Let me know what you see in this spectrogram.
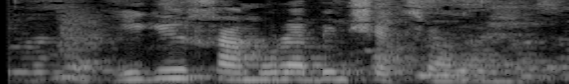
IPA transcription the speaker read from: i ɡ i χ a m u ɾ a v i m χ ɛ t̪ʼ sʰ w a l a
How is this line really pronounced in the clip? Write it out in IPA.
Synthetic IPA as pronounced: i ɡ i χ a m u ɾ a b i m ʃ ɛ t̪ sʰ w a l a

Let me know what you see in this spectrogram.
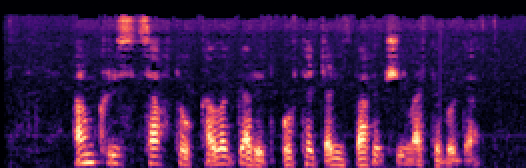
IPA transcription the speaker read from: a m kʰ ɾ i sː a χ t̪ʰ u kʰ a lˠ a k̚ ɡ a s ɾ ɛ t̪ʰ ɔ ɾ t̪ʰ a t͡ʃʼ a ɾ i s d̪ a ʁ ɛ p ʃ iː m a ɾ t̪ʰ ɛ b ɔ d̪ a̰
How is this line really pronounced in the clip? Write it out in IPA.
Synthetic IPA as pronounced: a m kʰ ɾ i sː a χ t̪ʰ ɔ kʰ a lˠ a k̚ ɡ a ɾ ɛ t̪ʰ ɔ ɾ t̪ʰ a t͡ʃʼ a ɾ i s d̪ a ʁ ɛ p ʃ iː m a ɾ t̪ʰ ɛ b ɔ d̪ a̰

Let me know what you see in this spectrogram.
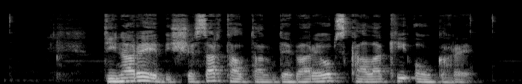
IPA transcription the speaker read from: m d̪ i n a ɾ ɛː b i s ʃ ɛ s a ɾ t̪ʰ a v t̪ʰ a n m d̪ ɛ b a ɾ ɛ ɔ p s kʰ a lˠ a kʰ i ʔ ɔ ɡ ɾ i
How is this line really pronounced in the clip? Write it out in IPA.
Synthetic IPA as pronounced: m d̪ i n a ɾ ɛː b i s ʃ ɛ s a ɾ t̪ʰ a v t̪ʰ a n m d̪ ɛ b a ɾ ɛ ɔ p s kʰ a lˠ a kʰ i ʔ ɔ ɡ ɾ ɛ

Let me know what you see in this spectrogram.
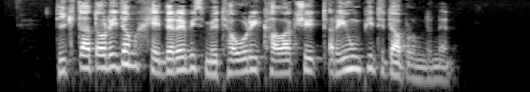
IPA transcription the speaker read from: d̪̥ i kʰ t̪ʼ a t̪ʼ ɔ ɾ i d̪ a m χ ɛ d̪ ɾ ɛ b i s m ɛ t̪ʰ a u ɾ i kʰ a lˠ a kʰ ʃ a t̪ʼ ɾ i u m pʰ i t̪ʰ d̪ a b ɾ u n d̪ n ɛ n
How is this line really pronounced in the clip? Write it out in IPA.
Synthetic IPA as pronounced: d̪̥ i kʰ t̪ʼ a t̪ʼ ɔ ɾ i d̪ a m χ ɛ d̪ ɾ ɛ b i s m ɛ t̪ʰ a u ɾ i kʰ a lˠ a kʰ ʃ i t̪ʼ ɾ i u m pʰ i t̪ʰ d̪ a b ɾ u n d̪ n ɛ n

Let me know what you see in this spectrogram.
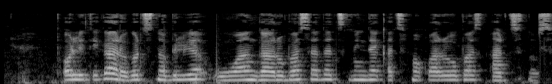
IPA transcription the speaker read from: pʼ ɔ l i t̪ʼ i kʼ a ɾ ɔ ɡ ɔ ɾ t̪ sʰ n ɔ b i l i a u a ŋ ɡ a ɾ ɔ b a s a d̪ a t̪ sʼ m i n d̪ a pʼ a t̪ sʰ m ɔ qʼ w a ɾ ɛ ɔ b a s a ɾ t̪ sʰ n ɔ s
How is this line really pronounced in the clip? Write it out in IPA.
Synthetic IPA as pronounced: pʼ ɔ l i t̪ʼ i kʼ a ɾ ɔ ɡ ɔ ɾ t̪ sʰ n ɔ b i l i a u a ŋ ɡ a ɾ ɔ b a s a d̪ a t̪ sʼ m i n d̪ a kʼ a t̪ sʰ m ɔ qʼ w a ɾ ɛ ɔ b a s a ɾ t̪ sʰ n ɔ s

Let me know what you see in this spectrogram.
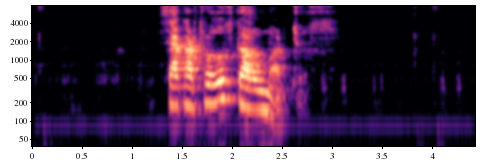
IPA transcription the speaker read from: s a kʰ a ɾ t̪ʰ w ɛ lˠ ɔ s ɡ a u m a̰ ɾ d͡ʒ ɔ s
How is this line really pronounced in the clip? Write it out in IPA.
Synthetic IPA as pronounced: s a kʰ a ɾ t̪ʰ w ɛ lˠ ɔ s ɡ a u m a̰ ɾ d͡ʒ ɔ s

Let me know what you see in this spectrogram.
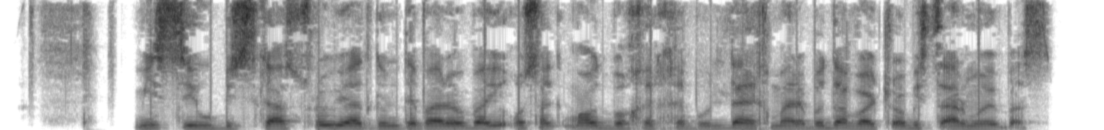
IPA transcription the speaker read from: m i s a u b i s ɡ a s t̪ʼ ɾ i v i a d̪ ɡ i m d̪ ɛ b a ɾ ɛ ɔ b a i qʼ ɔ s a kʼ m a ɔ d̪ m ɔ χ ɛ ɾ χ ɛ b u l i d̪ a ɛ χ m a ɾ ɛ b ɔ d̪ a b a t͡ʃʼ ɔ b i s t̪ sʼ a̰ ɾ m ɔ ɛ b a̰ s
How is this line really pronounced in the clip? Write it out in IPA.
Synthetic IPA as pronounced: m i s i u b i s ɡ a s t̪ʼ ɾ i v i a d̪ ɡ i m d̪ ɛ b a ɾ ɛ ɔ b a i qʼ ɔ s a kʼ m a ɔ d̪ m ɔ χ ɛ ɾ χ ɛ b u l i d̪ a ɛ χ m a ɾ ɛ b ɔ d̪ a v a t͡ʃʼ ɔ b i s t̪ sʼ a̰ ɾ m ɔ ɛ b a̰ s

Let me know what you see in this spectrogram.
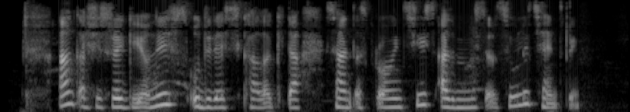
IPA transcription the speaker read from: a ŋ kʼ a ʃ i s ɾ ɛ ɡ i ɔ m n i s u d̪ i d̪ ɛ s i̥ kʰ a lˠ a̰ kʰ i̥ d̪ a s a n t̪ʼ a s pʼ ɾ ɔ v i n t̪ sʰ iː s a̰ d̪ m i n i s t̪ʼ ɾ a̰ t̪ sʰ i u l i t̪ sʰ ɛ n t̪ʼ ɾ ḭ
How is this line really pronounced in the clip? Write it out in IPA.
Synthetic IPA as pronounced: a ŋ kʼ a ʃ i s ɾ ɛ ɡ i ɔ n i s u d̪ i d̪ ɛ s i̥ kʰ a lˠ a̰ kʰ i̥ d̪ a s a n t̪ʼ a s pʼ ɾ ɔ v i n t̪ sʰ iː s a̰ d̪ m i n i s t̪ʼ ɾ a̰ t̪ sʰ i u l i t̪ sʰ ɛ n t̪ʼ ɾ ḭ

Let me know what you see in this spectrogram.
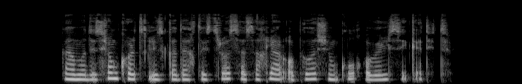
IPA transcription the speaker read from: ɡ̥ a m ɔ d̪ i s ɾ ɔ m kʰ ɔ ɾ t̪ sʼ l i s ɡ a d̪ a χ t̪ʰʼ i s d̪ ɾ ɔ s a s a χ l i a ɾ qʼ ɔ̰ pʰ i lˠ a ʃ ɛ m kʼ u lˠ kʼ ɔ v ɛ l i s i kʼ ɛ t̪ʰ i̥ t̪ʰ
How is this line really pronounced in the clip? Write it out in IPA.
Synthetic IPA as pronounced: ɡ̥ a m ɔ d̪ i s ɾ ɔ m kʰ ɔ ɾ t̪ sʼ l i s ɡ a d̪ a χ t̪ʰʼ i s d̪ ɾ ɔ s a s a χ l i a ɾ qʼ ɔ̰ pʰ i lˠ a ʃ ɛ m kʼ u lˠ qʼ ɔ v ɛ l i s i kʼ ɛ t̪ʰ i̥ t̪ʰ

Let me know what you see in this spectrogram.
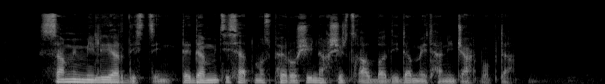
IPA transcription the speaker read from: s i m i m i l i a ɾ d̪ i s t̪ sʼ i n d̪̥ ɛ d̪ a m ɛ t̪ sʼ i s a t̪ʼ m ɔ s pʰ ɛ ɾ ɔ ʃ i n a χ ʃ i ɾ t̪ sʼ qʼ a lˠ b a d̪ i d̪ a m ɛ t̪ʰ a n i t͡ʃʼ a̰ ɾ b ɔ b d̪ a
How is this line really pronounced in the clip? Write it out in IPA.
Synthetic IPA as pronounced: s a m i m i l i a ɾ d̪ i s t̪ sʼ i n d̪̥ ɛ d̪ a m i t̪ sʼ i s a t̪ʼ m ɔ s pʰ ɛ ɾ ɔ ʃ i n a χ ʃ i ɾ t̪ sʼ qʼ a lˠ b a d̪ i d̪ a m ɛ t̪ʰ a n i t͡ʃʼ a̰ ɾ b ɔ b d̪ a

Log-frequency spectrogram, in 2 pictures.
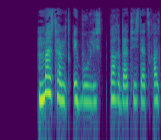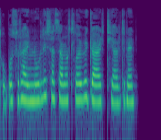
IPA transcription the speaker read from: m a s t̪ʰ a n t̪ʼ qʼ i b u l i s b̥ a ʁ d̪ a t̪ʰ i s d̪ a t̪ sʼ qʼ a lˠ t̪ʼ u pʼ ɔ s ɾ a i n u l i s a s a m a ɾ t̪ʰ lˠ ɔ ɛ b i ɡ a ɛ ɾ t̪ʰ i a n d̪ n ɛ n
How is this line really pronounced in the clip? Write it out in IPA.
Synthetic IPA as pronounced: m a s t̪ʰ a n t̪ʼ qʼ i b u l i s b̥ a ʁ d̪ a t̪ʰ i s d̪ a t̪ sʼ qʼ a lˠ t̪ʼ u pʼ ɔ s ɾ a i n u l i s a s a m a ɾ t̪ʰ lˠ ɔ ɛ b i ɡ a ɛ ɾ t̪ʰ i a n d̪ n ɛ n

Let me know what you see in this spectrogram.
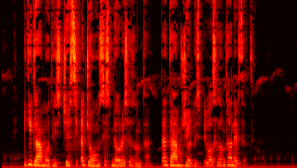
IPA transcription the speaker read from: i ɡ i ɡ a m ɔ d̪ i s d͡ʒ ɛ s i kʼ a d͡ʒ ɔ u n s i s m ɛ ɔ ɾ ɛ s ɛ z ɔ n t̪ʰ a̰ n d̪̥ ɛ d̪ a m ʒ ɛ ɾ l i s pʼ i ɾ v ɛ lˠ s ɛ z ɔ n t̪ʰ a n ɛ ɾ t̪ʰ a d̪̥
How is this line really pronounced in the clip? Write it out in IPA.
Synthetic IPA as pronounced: i ɡ i ɡ a m ɔ d̪ i s d͡ʒ ɛ s i kʼ a d͡ʒ ɔ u n s i s m ɛ ɔ ɾ ɛ s ɛ z ɔ n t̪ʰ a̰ n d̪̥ a d̪ a m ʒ ɛ ɾ l i s pʼ i ɾ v ɛ lˠ s ɛ z ɔ n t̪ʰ a n ɛ ɾ t̪ʰ a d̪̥

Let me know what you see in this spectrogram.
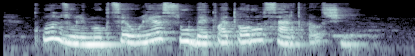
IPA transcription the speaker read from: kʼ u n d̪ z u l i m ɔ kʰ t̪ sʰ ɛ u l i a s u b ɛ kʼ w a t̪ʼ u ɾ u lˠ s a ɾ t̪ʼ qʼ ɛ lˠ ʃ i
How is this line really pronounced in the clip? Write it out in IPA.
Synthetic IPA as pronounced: kʼ u n d̪ z u l i m ɔ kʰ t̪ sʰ ɛ u l i a s u b ɛ kʼ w a t̪ʼ ɔ ɾ u lˠ s a ɾ t̪ʼ qʼ ɛ lˠ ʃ i

